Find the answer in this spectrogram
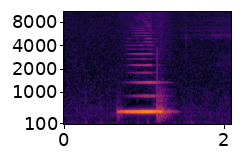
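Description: Telephone line tone coming through the studio phone line: one steady electronic beep, about three-quarters of a second long, about half a second in. The call is not getting through.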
